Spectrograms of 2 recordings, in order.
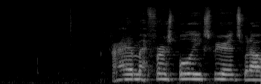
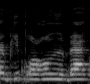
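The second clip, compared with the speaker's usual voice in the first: usual speaking voice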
